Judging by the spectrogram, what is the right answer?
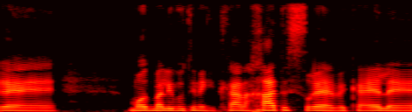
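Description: A woman at medium pitch, moderate pace, a normal speaking voice. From central Israel (near Rehovot). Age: 30s. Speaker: actress and content creator. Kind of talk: casual chat.

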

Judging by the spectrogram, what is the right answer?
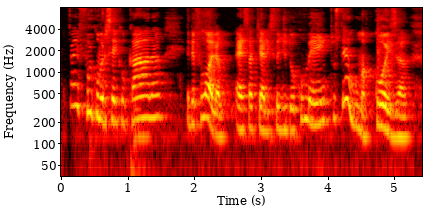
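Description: A man speaks in a high voice with a dark, mellow tone. He moves at a fairly quick pace with lively intonation. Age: 30s. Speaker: adoptive father, actor by training. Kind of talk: casual interview chat.

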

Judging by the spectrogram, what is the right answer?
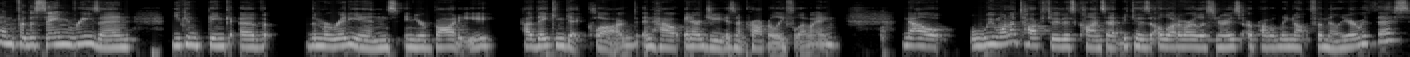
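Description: A woman's plain, everyday voice with an American accent, medium in pitch, with ordinary pitch variation, very even loudness and a moderate pace, in a very clean recording with a silent background. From Texas. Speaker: podcast co-host, student. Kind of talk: interview.

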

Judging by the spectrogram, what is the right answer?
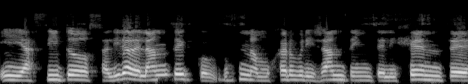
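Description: Very slow in pace, a woman speaks at a medium pitch with a dark, mellow tone. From Argentina. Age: 40s. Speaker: theoretical computer scientist and author. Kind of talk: interview.

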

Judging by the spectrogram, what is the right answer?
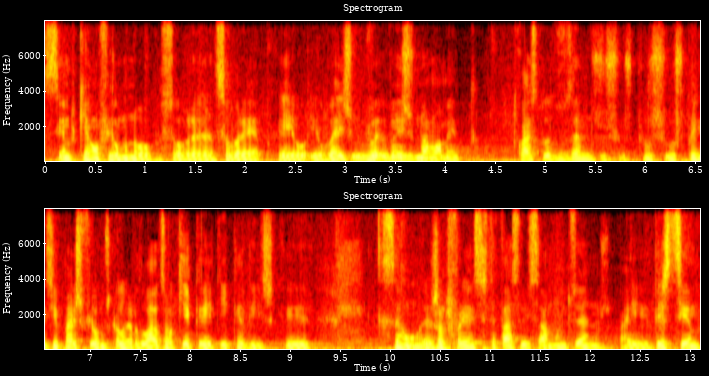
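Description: Speaking at a moderate pace, a man with a very deep, low pitch and a dark, mellow tone sounds somewhat breathy, with ordinary pitch variation. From Portugal, Santa Comba Dão (Viseu district, central Portugal). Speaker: member of parliament. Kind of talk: interview.

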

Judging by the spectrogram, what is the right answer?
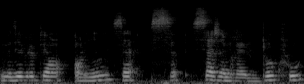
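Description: A woman's dark, mellow, medium-pitched voice with fairly even intonation. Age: 20s. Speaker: equine ethologist and riding instructor. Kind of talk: interview.

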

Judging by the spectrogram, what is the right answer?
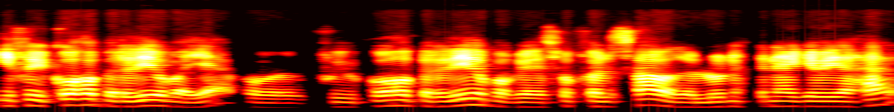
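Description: A man with an unremarkable speaking voice, moderate pace and ordinary pitch variation. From Canary Islands, La Palma. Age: 20s. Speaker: professional MMA fighter. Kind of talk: casual interview chat.

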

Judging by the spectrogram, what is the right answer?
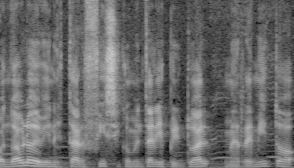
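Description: There is music in the background. A man at medium pitch talks at a fairly quick pace. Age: 30s. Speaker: cannabis grower and club spokesperson. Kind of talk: radio interview. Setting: studio.

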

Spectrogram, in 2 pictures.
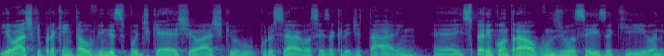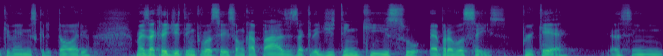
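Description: A man's normal speaking voice at a fairly low pitch, fairly quick pace and fairly even intonation, on a very clean recording with a silent background. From interior of São Paulo state, Brazil. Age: 20s. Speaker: corporate trainee. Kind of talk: interview.

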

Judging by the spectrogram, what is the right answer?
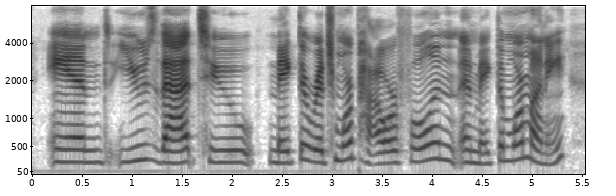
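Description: A normal speaking voice at a fairly slow pace, fairly even in intonation, on a very clean recording with a silent background. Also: woman, fairly high pitch for a woman, hardly any pauses. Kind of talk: casual chat.

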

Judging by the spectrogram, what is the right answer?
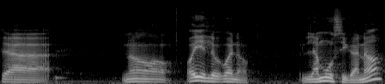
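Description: A man speaks with a Rioplatense accent. His intonation is lively. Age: 20s. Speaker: podcast host. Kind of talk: interview.

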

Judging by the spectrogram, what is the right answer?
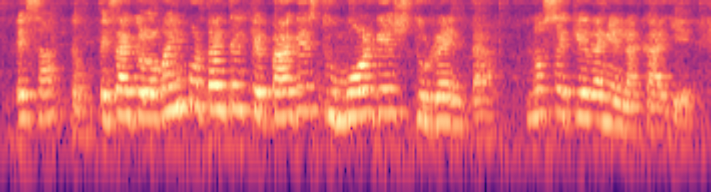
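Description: Lively intonation at a moderate pace, with noticeable background noise and audible room echo. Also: woman, high pitch for a woman. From Venezuela, Maracaibo. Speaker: insurance agent. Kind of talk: interview. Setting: studio.

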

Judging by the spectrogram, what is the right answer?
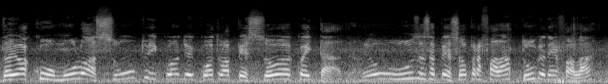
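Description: A man talks at a very fast pace with hardly any pauses, his pitch extremely high and his pitch variation ordinary, over noticeable background noise. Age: 30s. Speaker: podcast host, aspiring comedian and musician. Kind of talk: casual solo monologue. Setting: in a car, driving. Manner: talkative.

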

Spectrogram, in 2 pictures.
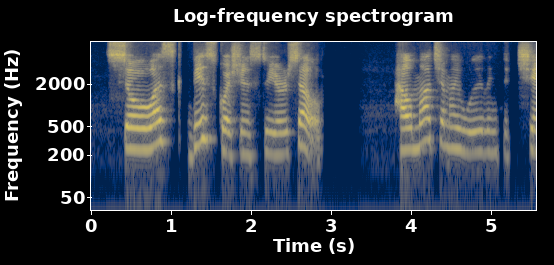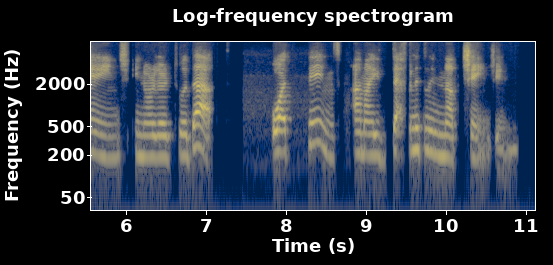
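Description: Speaking at a fairly slow pace with a Spanish accent, a woman uses a fairly high pitch with ordinary variation, and the sound is dry and close with no echo. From Colombia. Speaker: podcast co-host. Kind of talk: casual chat. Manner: scripted-sounding, slightly formal.

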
